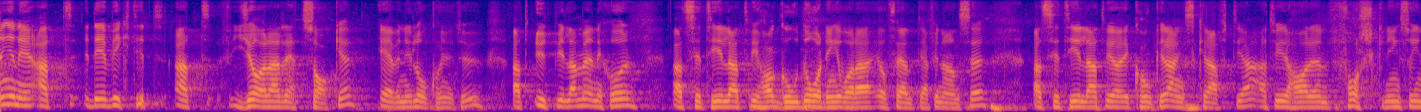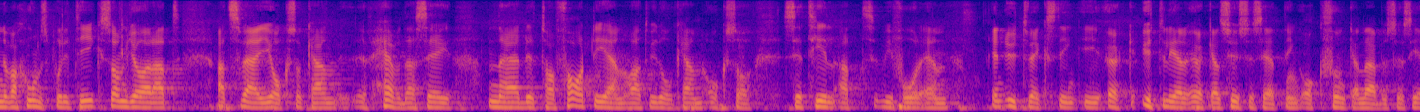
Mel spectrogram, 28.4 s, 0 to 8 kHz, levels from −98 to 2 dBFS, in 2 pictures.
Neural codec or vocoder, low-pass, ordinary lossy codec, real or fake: none; none; none; real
